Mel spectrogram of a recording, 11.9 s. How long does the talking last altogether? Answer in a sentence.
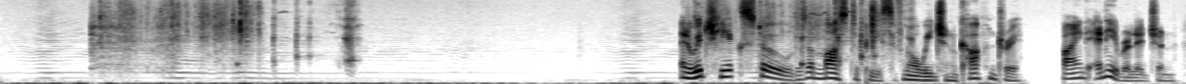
You can hear the talking for 5 seconds altogether.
